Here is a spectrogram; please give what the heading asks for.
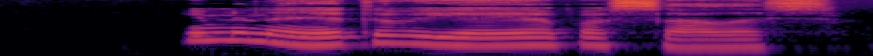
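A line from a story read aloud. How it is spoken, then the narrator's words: Cold. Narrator (Russian): холодно ответила жрица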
